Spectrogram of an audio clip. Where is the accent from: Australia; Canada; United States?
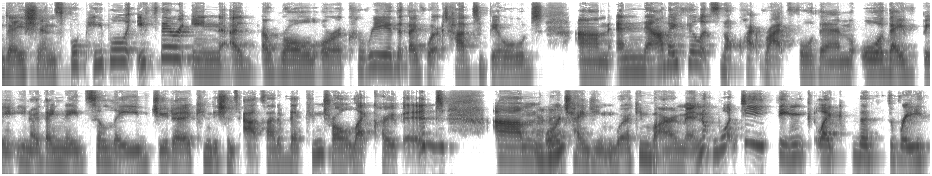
Australia; growing up in Australia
